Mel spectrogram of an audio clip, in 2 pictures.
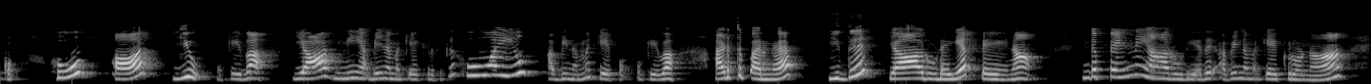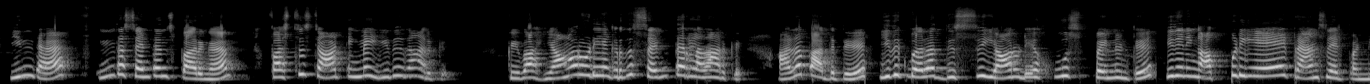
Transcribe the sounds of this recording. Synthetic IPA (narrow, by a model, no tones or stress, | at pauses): kːʊ̃ | huːaːɾjuːoːkeːʋaː | jaːɾniːɐpːɐɽɪnnɐmːɐkeːʈ̚kɐɾɐðɯkːɯhuːaːɾjuːɐpːɐɽɪnɪnɐmːɐkeːʈ̚pːõːoːkeːʋaː | ɐɽɯt̪ːɯpaːɾɯŋɡɐ | ɪðɯjaːɾɯɽɐjɐpeːnaː | ɪnd̪ɐpɛɳːjaːɾɯɽɐjɐðɯʔɐpːɐɽɪ̃nnɐmːɐkeːʈkɯɾõːnːaː | ɪnd̪ɐ | ɪnd̪ɐsɛɳʈɐnspaːɾɯŋɡɐ | fɐsʈɯsʈaːɾʈːɪŋɡlɐɪðɯt̪ãːɪɾɯkːɯ | keʋaːjaːɾɯɽɐjɐːŋɡɪɾɐðɯsɛɳʈɐɾlɐðãːɪɾɯkːɯ | ɐðɐpaːɾt̪ɯʈːɯɪðɯkːɯpɐːlaːd̪ɪsɯjaːɾɯɽɐjɐhuːspɛnːɯnʈːɯɪðɯniːŋɡɐːpːɐɽɪjeːʈɾaːnsleːʈ̚pɐɳːi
